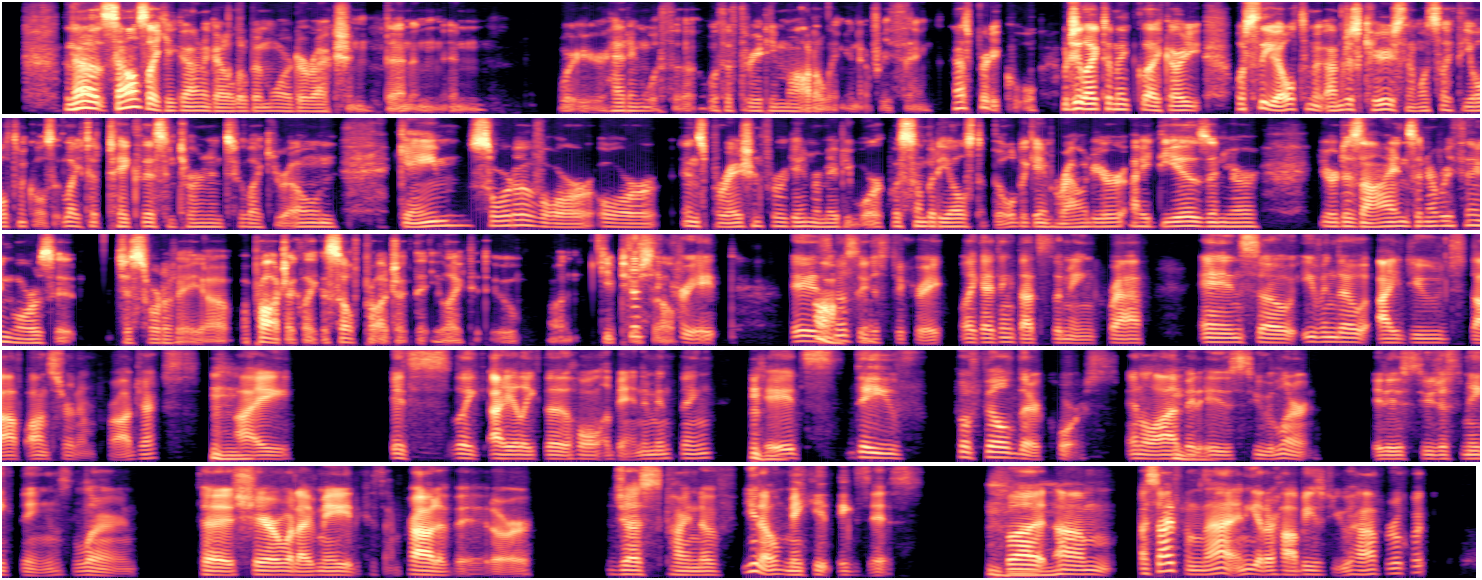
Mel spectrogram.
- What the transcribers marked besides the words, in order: none
- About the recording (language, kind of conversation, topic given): English, unstructured, How do you decide which hobby projects to finish and which ones to abandon?
- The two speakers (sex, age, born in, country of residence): male, 25-29, United States, United States; male, 30-34, United States, United States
